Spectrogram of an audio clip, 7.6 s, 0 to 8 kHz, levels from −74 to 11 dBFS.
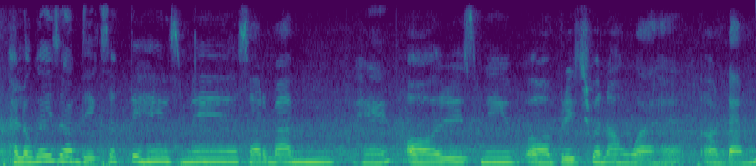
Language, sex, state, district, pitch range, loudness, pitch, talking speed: Hindi, female, Bihar, Madhepura, 210-250 Hz, -15 LUFS, 230 Hz, 150 wpm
